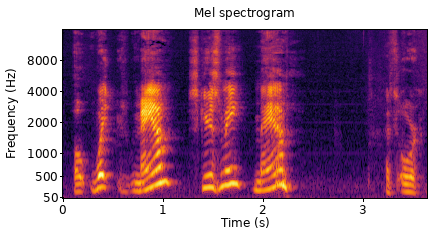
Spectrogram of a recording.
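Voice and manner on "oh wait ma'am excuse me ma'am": higher, louder, questioning call for attention; politely flag down someone walking away; calling after someone. Retold or imitated. Players call after departing Sphinx.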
